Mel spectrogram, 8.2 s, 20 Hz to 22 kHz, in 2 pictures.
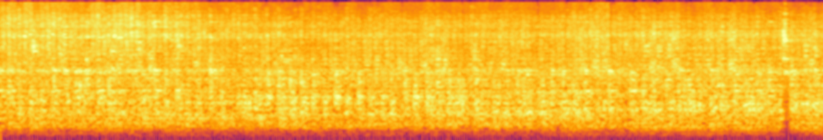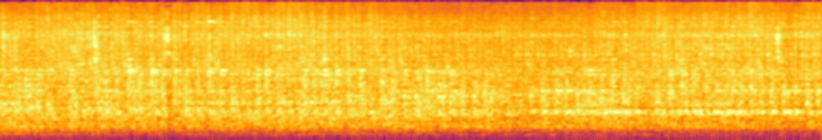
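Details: Alfa Romeo GT 2.0 JTS at idle, heard from the pit: harsh, tinny metallic rattling buzz, seemingly from inside the engine.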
